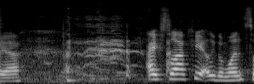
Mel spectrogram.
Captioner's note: laughing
